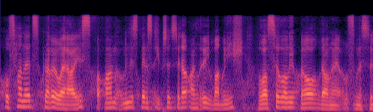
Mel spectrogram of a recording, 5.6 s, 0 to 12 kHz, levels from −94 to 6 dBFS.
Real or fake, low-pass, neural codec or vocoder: fake; 7.2 kHz; codec, 16 kHz, 0.5 kbps, FreqCodec, larger model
